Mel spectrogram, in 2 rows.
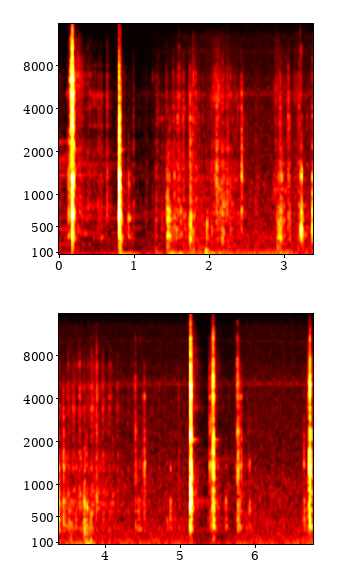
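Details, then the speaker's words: G&G L85A2 (SA80) airsoft rifle after spring change, in semi-auto: quiet scattered sharp clicks with no motor spin-up or shot; trigger clicks but never cycles, a known L85 semi-auto fault said to involve gearbox gears; switching to full auto makes it fire. "so you hear that now it's clicking this is a common problem with the LED 5s and airsoft apparently so it clicks like that and you're in semi-auto just flip the full auto and it's something to do with the gears in the gearbox"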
